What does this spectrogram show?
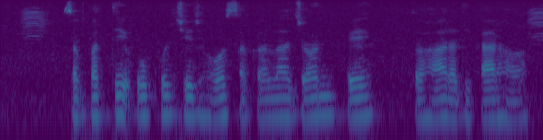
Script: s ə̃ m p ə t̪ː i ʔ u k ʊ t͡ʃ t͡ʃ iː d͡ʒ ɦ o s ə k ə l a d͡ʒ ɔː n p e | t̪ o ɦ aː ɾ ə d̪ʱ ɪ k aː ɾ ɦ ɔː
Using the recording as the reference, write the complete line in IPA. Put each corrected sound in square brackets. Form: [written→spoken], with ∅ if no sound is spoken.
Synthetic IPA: s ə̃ m p ə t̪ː i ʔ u k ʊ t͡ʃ t͡ʃ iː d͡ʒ ɦ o s ə k ə l a d͡ʒ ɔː n p e | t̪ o ɦ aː ɾ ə d̪ʱ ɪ k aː ɾ ɦ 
